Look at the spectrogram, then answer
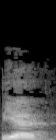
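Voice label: "piad", Spanish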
